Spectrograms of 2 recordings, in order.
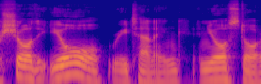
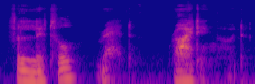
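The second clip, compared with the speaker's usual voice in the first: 1 hushed whisper; 3 semitones lower, 7 dB quieter than usual. A narrator's reading. Narrator hushes before the wolf waits.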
